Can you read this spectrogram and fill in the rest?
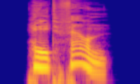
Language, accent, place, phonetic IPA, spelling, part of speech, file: German, Germany, Berlin, [ˌhɛlt ˈfɛʁn], hält fern, verb, De-hält fern.ogg
- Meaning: third-person singular present of fernhalten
